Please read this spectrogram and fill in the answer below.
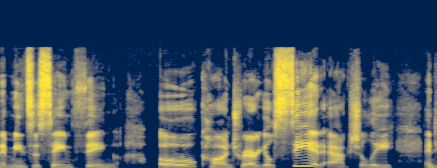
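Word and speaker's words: au contraire: is French and it means the same thing o contrary you'll see it actually and hear it in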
